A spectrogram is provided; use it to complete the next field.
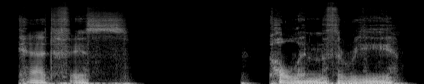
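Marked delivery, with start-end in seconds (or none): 2.7-4.0 put-on masculine voice, much lower pitch. Saying the cat-face emoticon out loud, in your most masculine voice. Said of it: "I say in my most most masculine voice".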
